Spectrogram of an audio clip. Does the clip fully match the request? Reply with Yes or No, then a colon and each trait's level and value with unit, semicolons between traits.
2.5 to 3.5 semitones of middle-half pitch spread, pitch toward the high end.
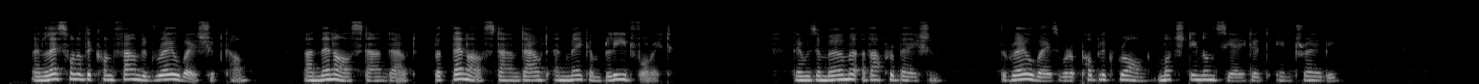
Yes: average, 3.1 semitones; high, 195 Hz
